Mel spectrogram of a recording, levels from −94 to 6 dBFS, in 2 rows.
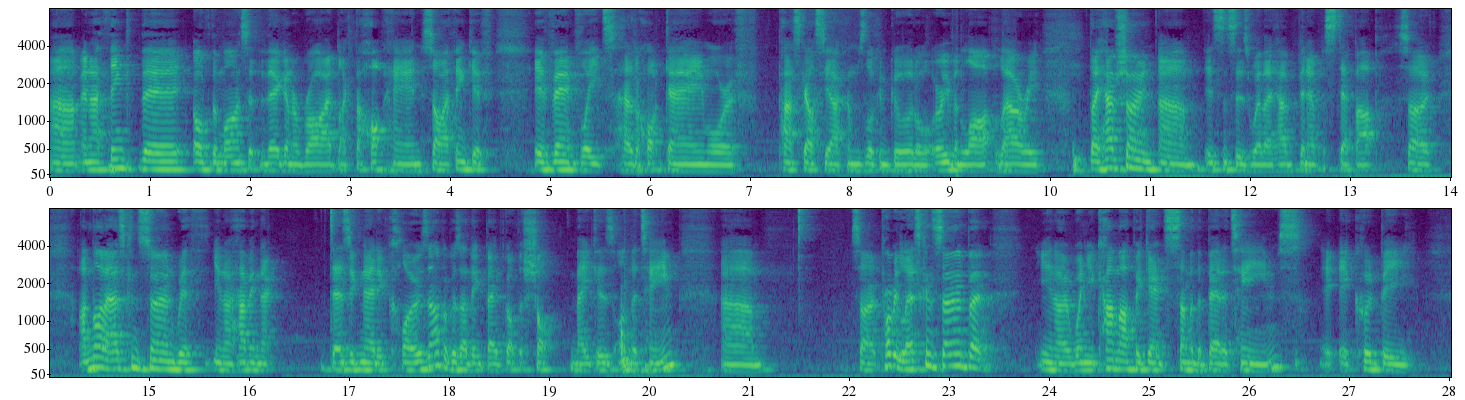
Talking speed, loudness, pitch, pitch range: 205 wpm, -21 LUFS, 130 Hz, 120-145 Hz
